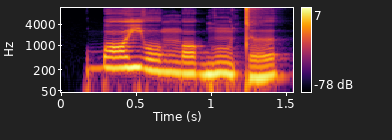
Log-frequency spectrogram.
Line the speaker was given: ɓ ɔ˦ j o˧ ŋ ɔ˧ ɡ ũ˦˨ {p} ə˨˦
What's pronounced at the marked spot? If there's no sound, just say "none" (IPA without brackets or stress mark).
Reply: t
